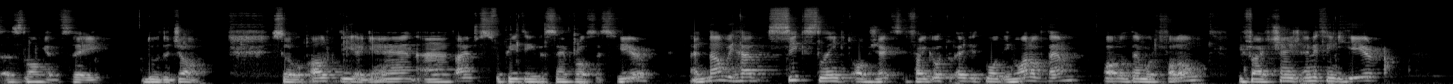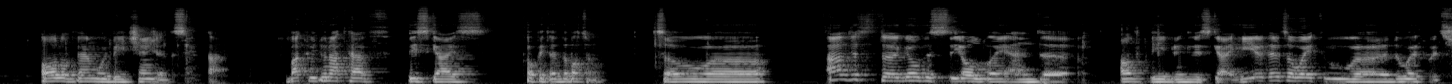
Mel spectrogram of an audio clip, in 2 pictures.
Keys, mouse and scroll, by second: 0.4 shift+middle click, 0.9 middle click, 1.3 shift+middle click, 3.1 alt+d, 7.5 middle click, 8.5 middle click, 9.5 Tab, 10.0 middle click, 11.6 shift+middle click, 14.1 g, 15.9 middle click, 16.2 Tab, 16.6 middle click, 20.3 middle click, 21.2 shift+middle click, 21.6 middle click, 22.7 middle click, 23.1 shift+middle click, 24.5 middle click, 25.0 shift+middle click, 27.4 middle click.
